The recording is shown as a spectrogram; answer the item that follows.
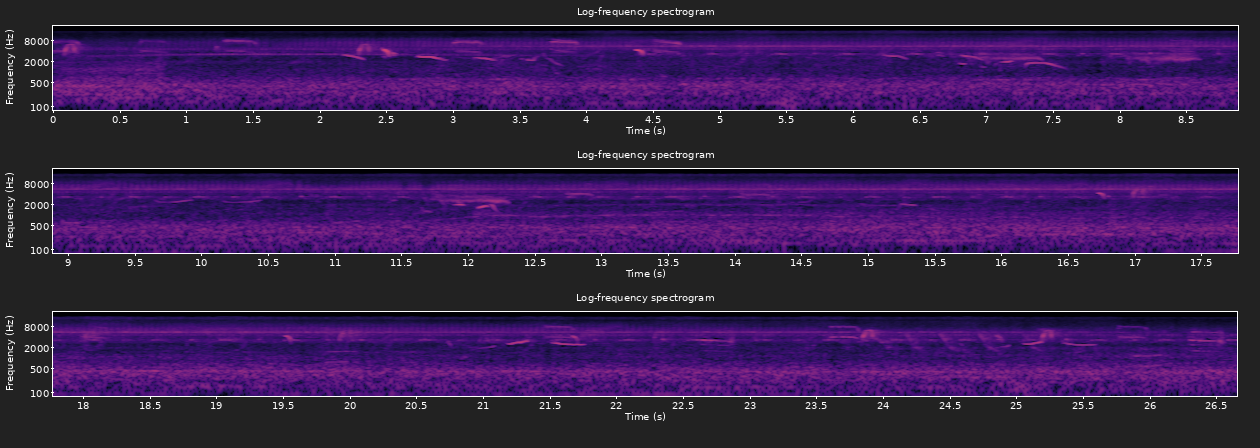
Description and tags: The sound will loop seamlessly.
birds, alien, animal, critters, space, synthesized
